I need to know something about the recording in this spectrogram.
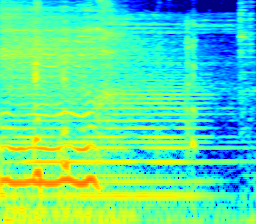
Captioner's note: laughs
